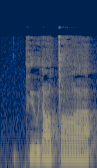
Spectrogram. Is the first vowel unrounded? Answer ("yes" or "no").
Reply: no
